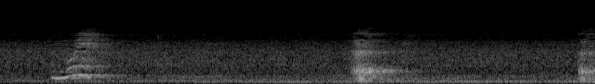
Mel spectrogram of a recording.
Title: girl burping stomach pain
